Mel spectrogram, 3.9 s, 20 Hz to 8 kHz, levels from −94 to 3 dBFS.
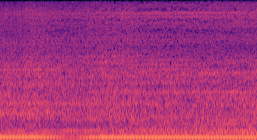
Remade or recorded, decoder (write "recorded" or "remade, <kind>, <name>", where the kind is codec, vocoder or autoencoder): recorded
